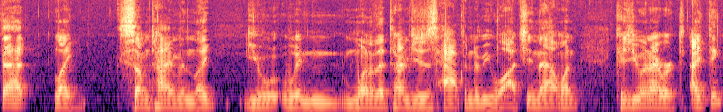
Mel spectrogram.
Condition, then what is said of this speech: None; typical speech.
